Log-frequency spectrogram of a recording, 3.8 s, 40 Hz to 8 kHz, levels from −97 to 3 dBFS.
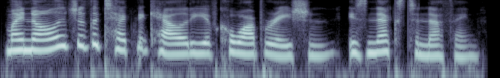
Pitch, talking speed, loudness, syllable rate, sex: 230 Hz, 175 wpm, -19 LUFS, 6.3 syllables/s, female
